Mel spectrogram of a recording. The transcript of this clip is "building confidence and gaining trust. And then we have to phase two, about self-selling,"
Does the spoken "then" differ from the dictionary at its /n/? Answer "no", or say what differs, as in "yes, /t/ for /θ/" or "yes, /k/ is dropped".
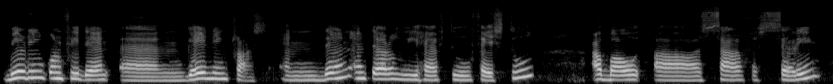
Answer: yes, /l/ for /n/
